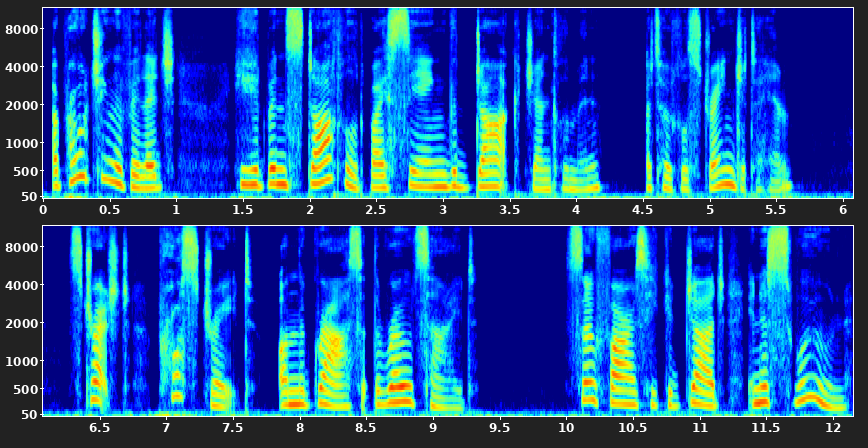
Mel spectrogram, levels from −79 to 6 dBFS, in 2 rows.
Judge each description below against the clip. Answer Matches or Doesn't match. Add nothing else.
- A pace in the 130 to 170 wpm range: Matches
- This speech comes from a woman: Matches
